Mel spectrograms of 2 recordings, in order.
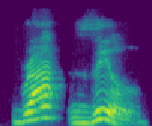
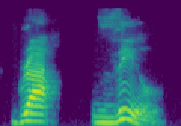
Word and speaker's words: Brazil: Okay, we pronounce z, z, right? So when the words have this kind of, this letter, the pronunciation, we have to apply the pronunciation of that letter. Brazil, right?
